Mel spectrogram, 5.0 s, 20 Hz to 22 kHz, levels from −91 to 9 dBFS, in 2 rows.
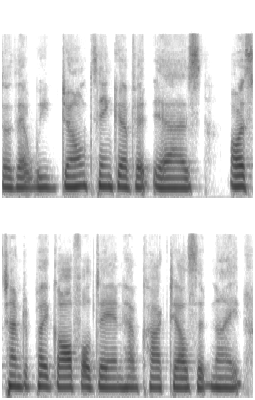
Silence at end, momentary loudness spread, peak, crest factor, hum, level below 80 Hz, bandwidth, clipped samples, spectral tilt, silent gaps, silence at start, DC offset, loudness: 0 s; 5 LU; -6 dBFS; 16 dB; none; -60 dBFS; 12.5 kHz; under 0.1%; -6.5 dB/octave; none; 0 s; under 0.1%; -23 LUFS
